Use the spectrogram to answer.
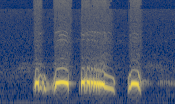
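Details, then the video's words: {'caption': 'Spotted dove kept as a decoy, calling to lure wild doves: three low cooing phrases, the middle one longest and gently falling, clear and with no background sound.'} "cu gáy kích boy"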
